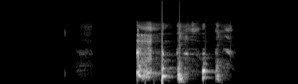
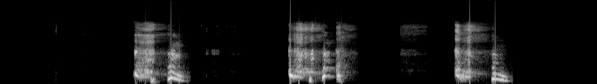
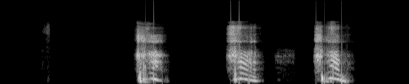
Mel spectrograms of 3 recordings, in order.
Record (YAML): cough_length: 3.0 s
cough_amplitude: 27238
cough_signal_mean_std_ratio: 0.28
three_cough_length: 6.0 s
three_cough_amplitude: 29735
three_cough_signal_mean_std_ratio: 0.34
exhalation_length: 4.1 s
exhalation_amplitude: 32022
exhalation_signal_mean_std_ratio: 0.37
survey_phase: beta (2021-08-13 to 2022-03-07)
age: 18-44
gender: Female
wearing_mask: 'No'
symptom_none: true
smoker_status: Never smoked
respiratory_condition_asthma: true
respiratory_condition_other: true
recruitment_source: Test and Trace
submission_delay: 2 days
covid_test_result: Positive
covid_test_method: RT-qPCR
covid_ct_value: 37.1
covid_ct_gene: N gene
